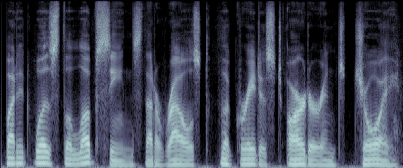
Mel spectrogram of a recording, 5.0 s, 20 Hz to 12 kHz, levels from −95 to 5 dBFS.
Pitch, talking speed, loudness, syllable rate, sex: 95 Hz, 155 wpm, -19 LUFS, 3.9 syllables/s, male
